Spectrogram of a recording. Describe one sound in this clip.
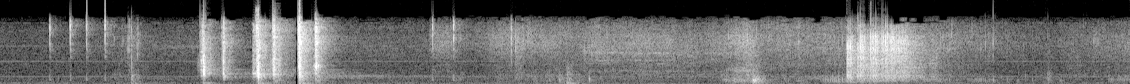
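A man rustles and knocks things about on a desk close by.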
